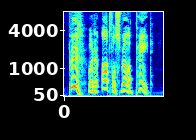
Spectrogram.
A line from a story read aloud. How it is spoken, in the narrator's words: cried the inspector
